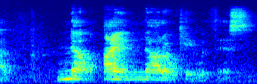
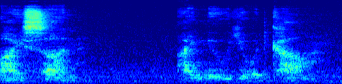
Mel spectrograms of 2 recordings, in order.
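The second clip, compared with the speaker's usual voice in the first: feeble, barely-there, very quiet near-whisper; 11 dB quieter than usual. Narrating, voicing King Andon answering his son Colin: weak King Andon voice. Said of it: "in a weak voice".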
